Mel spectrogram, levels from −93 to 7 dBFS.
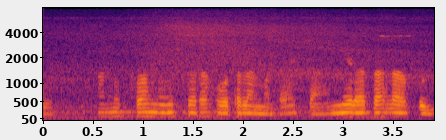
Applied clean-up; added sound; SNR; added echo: none; Aircraft; 13 dB; none.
